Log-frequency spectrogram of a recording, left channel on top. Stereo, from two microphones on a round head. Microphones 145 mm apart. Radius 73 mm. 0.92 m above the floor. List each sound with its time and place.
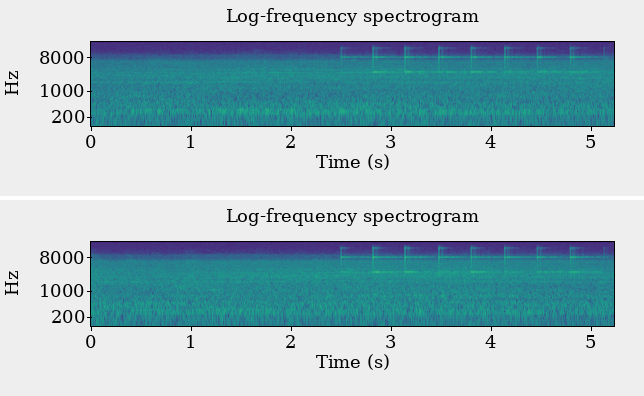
2.5 s a bicycle bell: 25° right (ahead or behind), 2 m; by 5.1 s 5° right (ahead or behind), 4 m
